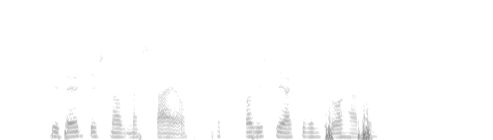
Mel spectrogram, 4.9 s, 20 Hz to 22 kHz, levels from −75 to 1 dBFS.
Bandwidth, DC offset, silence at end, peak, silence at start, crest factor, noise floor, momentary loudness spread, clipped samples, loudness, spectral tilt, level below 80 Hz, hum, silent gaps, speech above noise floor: 11.5 kHz; under 0.1%; 1.15 s; -34 dBFS; 0.45 s; 24 dB; under -90 dBFS; 11 LU; under 0.1%; -56 LUFS; -6.5 dB/octave; -70 dBFS; none; none; over 35 dB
